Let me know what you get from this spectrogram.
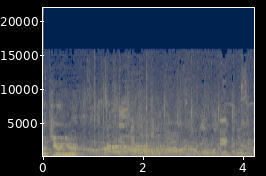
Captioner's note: crowd cheering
